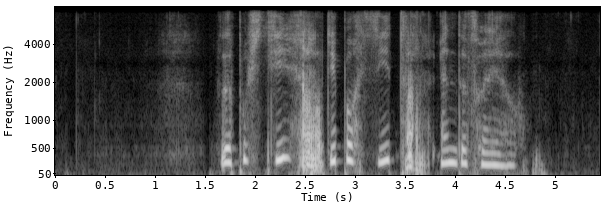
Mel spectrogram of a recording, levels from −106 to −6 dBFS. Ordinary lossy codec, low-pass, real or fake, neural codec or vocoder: none; 7.2 kHz; fake; codec, 16 kHz, 4.8 kbps, FACodec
